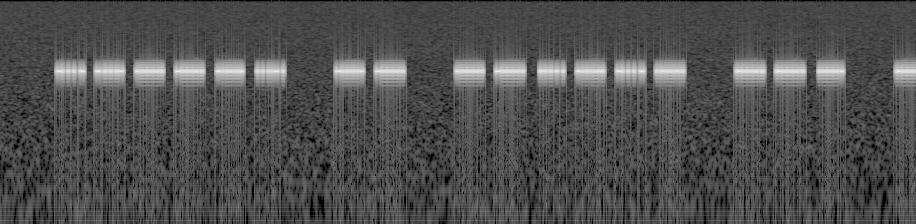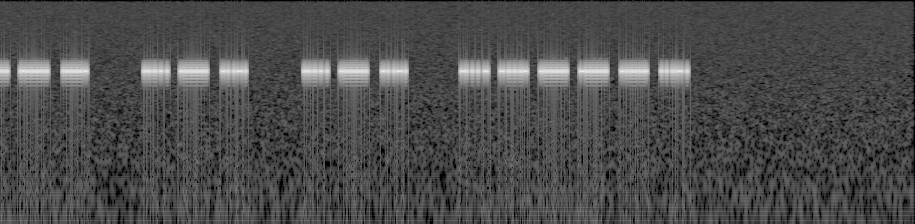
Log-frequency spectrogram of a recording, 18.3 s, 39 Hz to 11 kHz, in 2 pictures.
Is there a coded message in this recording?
Yes: Hellschreiber (Feld-Hell, 122.5 baud) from 0.6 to 16.1 s, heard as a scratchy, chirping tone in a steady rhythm, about 1800 Hz. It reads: UA2BQJ DE 2E7GUZ 559 559 724 724 UA2BQJ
